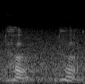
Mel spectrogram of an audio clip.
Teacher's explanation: एकदम से जीभ झटके से क्या आती है नीचे आ जाती है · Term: उत्तिष्ठ व्यंजन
